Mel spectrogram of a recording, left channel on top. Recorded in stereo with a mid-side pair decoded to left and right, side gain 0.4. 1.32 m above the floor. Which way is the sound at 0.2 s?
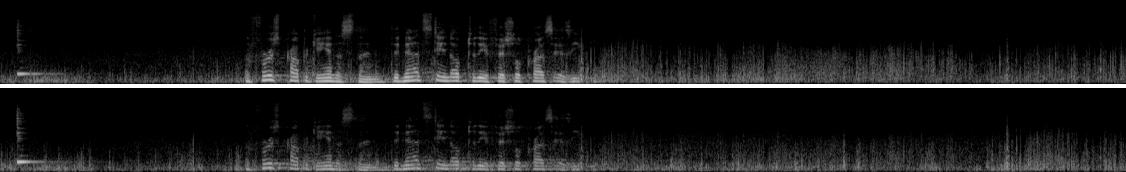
55° right.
